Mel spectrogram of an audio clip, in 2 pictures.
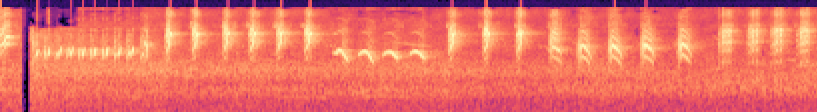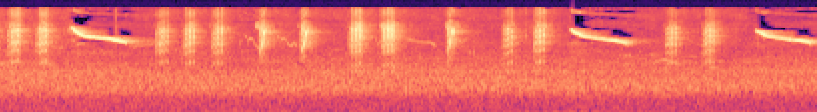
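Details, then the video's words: Flycatcher known locally as sikatan londo, used as tutor song for training cage birds: rapid dry chip trill, then loud sharp clicks in a steady series with short trilled phrases and high down-slurred whistles. "Masteran Burung Saingan Berat Sikatan Londo"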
